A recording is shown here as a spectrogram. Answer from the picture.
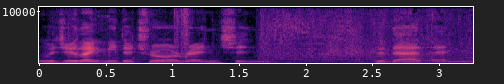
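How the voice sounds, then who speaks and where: Music plays in the background as a woman speaks at a moderate pace with ordinary pitch variation amid audible room echo. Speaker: podcast host and streamer. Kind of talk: casual chat. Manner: loud.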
